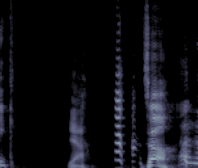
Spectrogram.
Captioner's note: laughing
